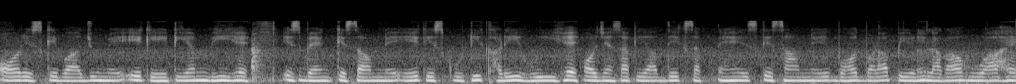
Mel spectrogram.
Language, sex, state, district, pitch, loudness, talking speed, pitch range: Hindi, female, Maharashtra, Sindhudurg, 180 Hz, -13 LUFS, 195 wpm, 175-185 Hz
